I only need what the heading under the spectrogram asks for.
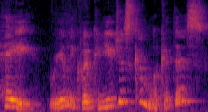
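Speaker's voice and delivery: easygoing, offhand, soft and calm casual tone. Retelling how the speaker called her over about the brother's injury: retelling a calm request. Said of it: "that's the calmest she's heard me".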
